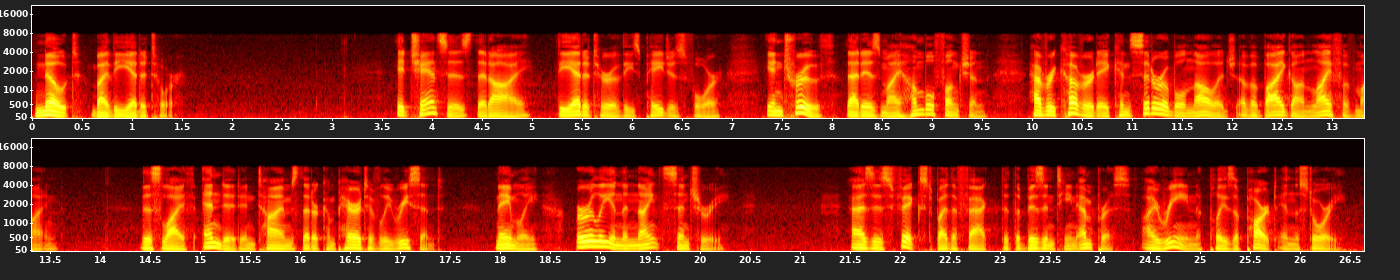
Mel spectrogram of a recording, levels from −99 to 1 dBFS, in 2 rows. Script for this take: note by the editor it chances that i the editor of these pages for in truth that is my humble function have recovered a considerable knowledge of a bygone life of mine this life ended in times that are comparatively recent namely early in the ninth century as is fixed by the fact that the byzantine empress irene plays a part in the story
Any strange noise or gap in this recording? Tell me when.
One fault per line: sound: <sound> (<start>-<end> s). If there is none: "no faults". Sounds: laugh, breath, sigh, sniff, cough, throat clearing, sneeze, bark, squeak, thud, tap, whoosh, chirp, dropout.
no faults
